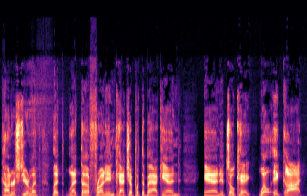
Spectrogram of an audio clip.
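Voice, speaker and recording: Male talk show host, bright punchy voice, close dry sound, casual animated storyteller who doubles back on phrases. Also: medium pitch, unhurried, dry recording.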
